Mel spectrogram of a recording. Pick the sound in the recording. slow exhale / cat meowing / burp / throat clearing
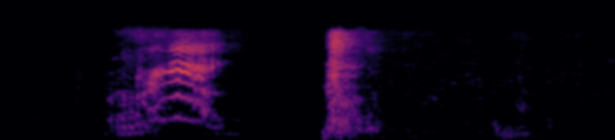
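cat meowing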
